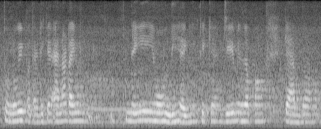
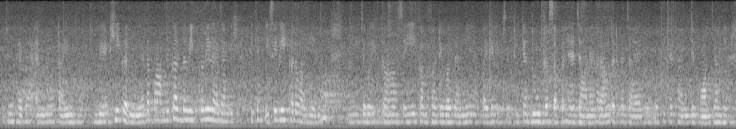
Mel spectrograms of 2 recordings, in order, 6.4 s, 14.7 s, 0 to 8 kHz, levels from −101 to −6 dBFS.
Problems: none marked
